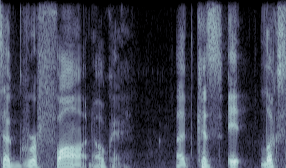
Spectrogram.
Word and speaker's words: griffon: a very intelligent very sweet dog it's a griffon okay cuz it looks like it's written like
